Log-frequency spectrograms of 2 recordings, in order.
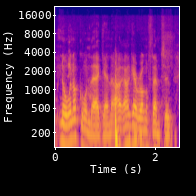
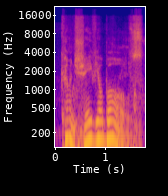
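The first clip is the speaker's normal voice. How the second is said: creepy ad voice; 2 semitones higher, 4 dB quieter, slower than usual. Retold or imitated. Mimicking the creepy ad voice.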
